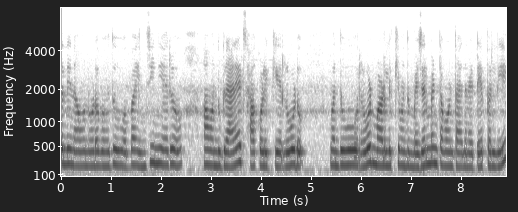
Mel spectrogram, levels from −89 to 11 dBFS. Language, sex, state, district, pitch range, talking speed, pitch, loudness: Kannada, female, Karnataka, Gulbarga, 200-220 Hz, 120 wpm, 210 Hz, -24 LUFS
